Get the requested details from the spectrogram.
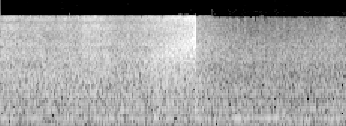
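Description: A welding torch hisses steadily, then stops.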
